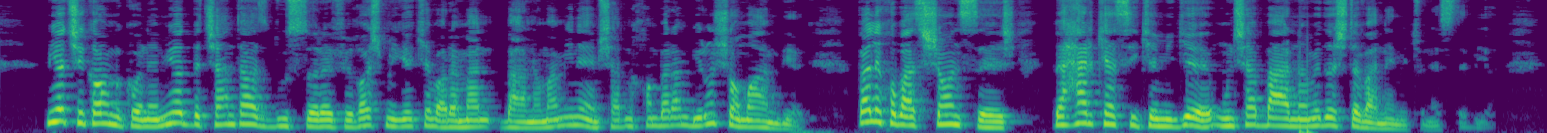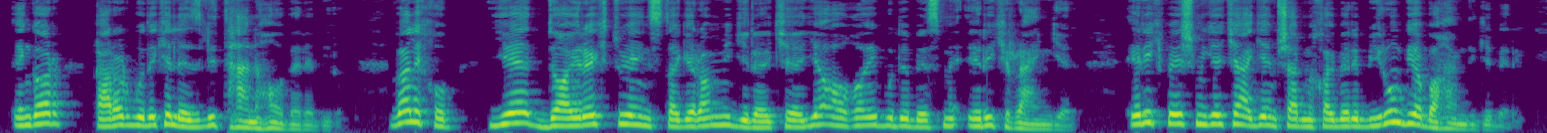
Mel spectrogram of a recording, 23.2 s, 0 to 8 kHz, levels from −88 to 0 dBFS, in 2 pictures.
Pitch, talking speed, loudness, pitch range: 170 Hz, 200 wpm, -16 LUFS, 150-200 Hz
